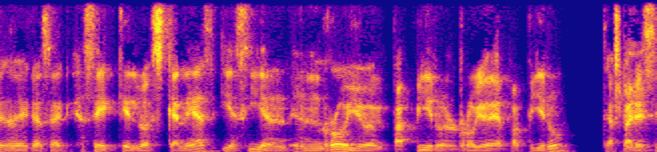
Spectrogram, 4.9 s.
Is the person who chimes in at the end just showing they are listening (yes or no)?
yes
